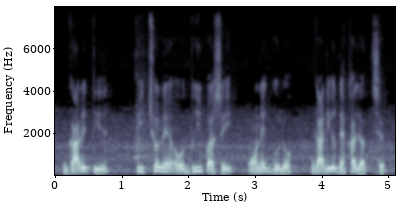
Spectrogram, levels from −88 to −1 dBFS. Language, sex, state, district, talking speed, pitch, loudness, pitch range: Bengali, male, West Bengal, Alipurduar, 105 wpm, 165 Hz, -17 LUFS, 155-185 Hz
